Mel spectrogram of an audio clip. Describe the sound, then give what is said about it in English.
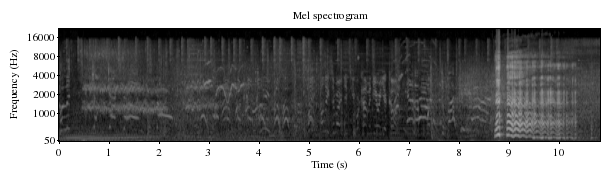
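A police car skids with shrill, wavering tire squeals, building to a loud screech near the end as it halts, while voices talk over the engine noise. “Still in Biff's police car. I can recommend a good bathhouse if you like. Stop the car!”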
